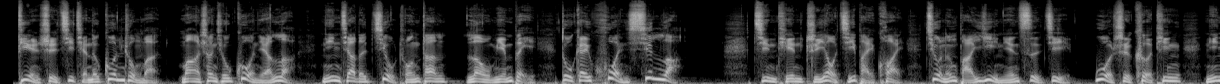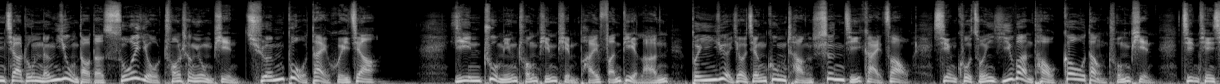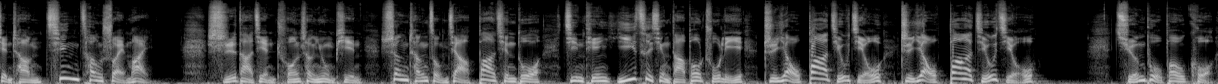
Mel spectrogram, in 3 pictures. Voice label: 男 电购广告 床品十件套

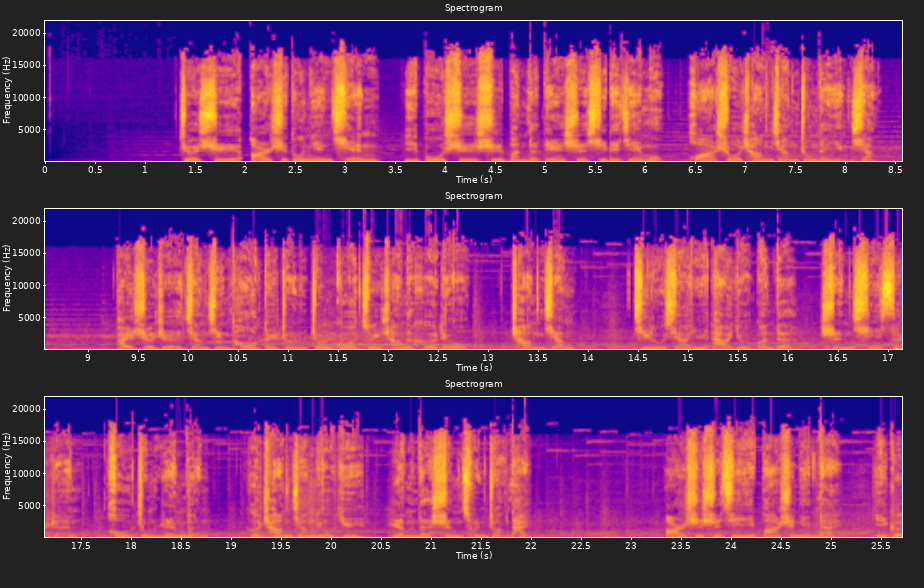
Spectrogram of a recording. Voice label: 男 纪录片; 再说长江; 练习

